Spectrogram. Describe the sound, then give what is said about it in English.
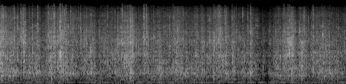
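Paper slips rustle and crinkle continuously as a hand rummages for a slip in a prize draw, a dry, crackling texture that swells and fades without pause. “Going back in. Number two.”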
